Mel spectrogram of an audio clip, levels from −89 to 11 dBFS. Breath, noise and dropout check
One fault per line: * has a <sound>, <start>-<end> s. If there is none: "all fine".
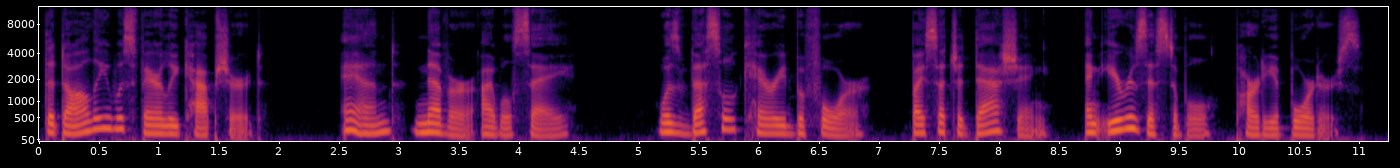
all fine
